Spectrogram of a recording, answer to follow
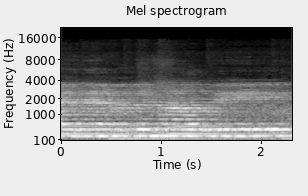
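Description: Men's voices chanting together, holding long notes on a nearly steady pitch.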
